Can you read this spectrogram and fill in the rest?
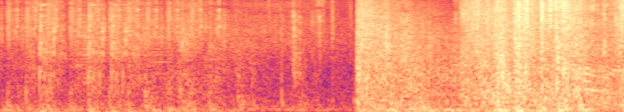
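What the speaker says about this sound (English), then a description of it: "All kinds of grenades coming their way" Gunfire and grenade blasts in Counter-Strike on the Vertigo map: a muffled stretch of distant shots, then an abrupt loud burst of close firing and detonations that stays dense to the end.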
